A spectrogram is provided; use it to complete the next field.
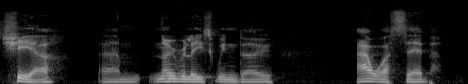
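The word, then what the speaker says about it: Tchia: I think it's pronounced Chia.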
